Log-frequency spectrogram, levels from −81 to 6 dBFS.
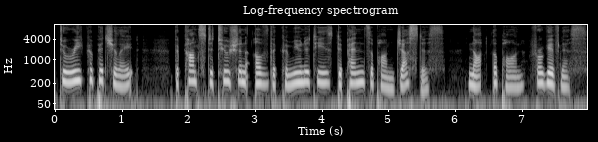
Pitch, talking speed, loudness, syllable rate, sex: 190 Hz, 100 wpm, -20 LUFS, 4.7 syllables/s, female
